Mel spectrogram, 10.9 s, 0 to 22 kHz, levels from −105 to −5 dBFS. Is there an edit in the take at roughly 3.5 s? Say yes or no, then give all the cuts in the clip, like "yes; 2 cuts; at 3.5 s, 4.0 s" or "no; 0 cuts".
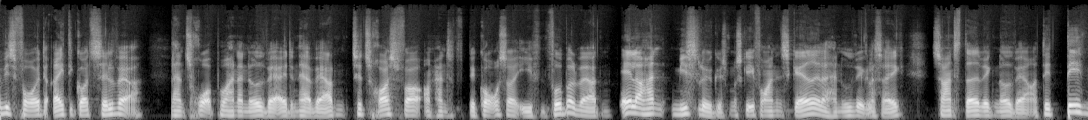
no; 2 cuts; at 1.7 s, 6.2 s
